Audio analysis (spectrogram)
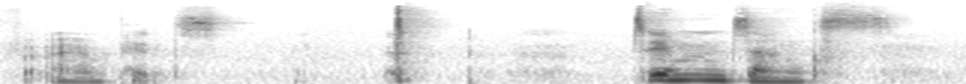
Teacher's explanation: It's just like an English TS, but again it pops out a little harder. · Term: hard TS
